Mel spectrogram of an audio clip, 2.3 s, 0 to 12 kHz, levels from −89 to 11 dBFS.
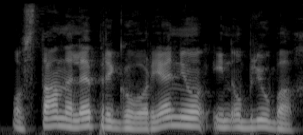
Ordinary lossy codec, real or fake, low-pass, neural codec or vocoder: MP3, 64 kbps; real; 10.8 kHz; none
